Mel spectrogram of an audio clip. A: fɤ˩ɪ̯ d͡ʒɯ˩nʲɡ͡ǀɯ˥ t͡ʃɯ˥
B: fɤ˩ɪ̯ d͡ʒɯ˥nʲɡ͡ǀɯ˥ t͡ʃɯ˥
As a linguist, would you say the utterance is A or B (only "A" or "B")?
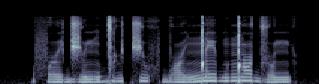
A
